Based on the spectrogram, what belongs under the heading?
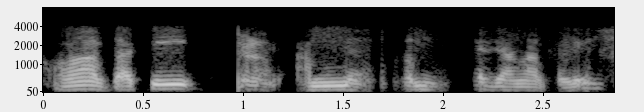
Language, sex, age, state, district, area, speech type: Hindi, male, 45-60, Uttar Pradesh, Jaunpur, rural, conversation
